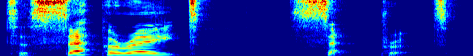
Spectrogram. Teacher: Все равно ударение на первом слоге, а вот ate в конце по-другому произносится.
